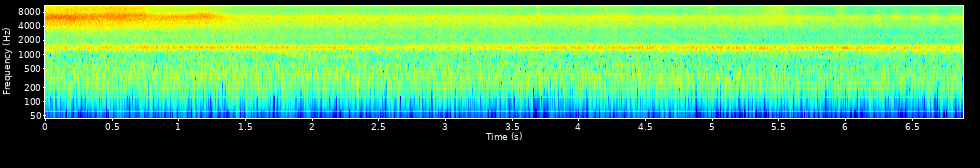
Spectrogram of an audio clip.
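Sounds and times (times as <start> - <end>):
17-year periodical cicadas droning in a capital city: 0.0 - 6.8.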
